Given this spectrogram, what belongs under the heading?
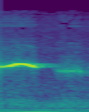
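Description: A single person whistles a short, clear tone that wavers slightly in pitch, close and fairly loud, with nothing else around it.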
